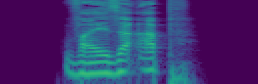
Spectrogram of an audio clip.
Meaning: inflection of abweisen: 1. first-person singular present 2. first/third-person singular subjunctive I 3. singular imperative
- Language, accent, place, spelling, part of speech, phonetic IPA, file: German, Germany, Berlin, weise ab, verb, [ˌvaɪ̯zə ˈap], De-weise ab.ogg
